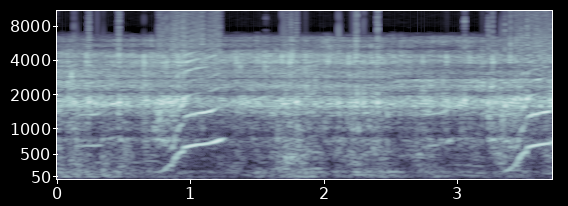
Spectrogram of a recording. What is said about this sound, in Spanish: Eh, y lo, lo, hermoso es eh, que tenemos la tecnología para poder escuchar las ballenas que antes no la teníamos. Y eso se puede vivir en República Dominicana.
